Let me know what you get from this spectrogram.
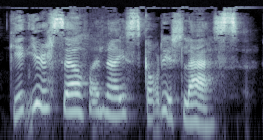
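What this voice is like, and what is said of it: Poor attempted Scottish accent. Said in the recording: “I really need to work on my accent. It's terrible.”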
